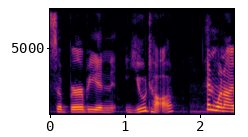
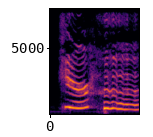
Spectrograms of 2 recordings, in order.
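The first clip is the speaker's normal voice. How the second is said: put-on, very high, jittery, nervous shout. Retelling being asked where they're from, the speaker shouts back: retelling a nervous shout.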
